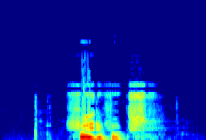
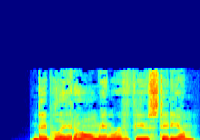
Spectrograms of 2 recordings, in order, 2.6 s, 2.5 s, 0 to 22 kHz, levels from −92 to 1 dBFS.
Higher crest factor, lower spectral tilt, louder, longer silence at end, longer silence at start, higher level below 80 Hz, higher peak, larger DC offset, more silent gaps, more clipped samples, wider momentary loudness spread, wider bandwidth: first, 18 dB vs 12 dB; about the same, -5 dB/octave vs -5.5 dB/octave; second, -16 LUFS vs -13 LUFS; first, 0.8 s vs 0.05 s; first, 0.9 s vs 0.4 s; second, -62 dBFS vs -48 dBFS; about the same, -2 dBFS vs 0 dBFS; neither; neither; neither; first, 20 LU vs 4 LU; second, 9.2 kHz vs 11.5 kHz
